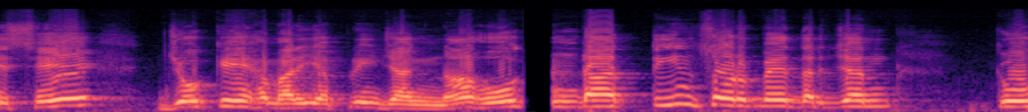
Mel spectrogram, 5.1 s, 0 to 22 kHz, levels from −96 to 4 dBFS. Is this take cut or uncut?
cut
